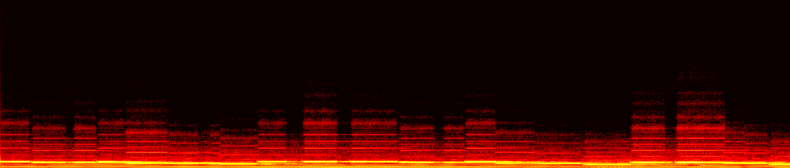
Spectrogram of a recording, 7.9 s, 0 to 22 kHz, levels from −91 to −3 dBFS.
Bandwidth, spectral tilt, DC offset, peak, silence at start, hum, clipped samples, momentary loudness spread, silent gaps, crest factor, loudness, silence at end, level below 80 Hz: 6.6 kHz; -8.5 dB/octave; 0.1%; -12 dBFS; 0 s; none; under 0.1%; 5 LU; none; 12 dB; -24 LUFS; 0 s; -52 dBFS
